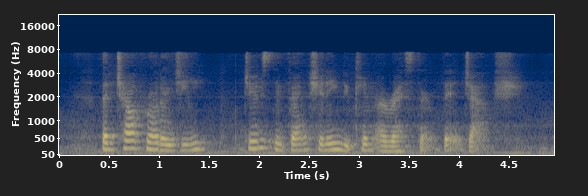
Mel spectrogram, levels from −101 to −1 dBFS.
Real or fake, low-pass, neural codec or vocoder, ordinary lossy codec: fake; 7.2 kHz; codec, 16 kHz, 0.5 kbps, FunCodec, trained on LibriTTS, 25 frames a second; none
